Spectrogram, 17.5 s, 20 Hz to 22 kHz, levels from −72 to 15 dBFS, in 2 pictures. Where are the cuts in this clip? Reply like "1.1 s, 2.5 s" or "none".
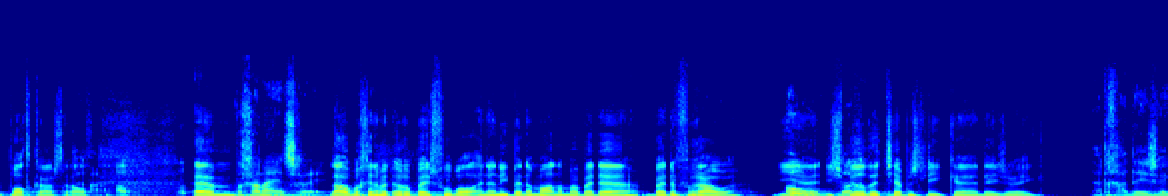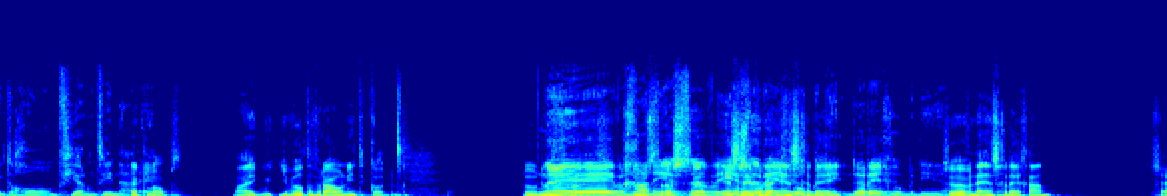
9.7 s, 12.7 s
